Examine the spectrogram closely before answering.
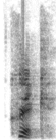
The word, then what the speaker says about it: creek: campas c m as Crick and I'm from Montana when you pronounce the the name of streams correctly C re K is crick in Montana and uh that comes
